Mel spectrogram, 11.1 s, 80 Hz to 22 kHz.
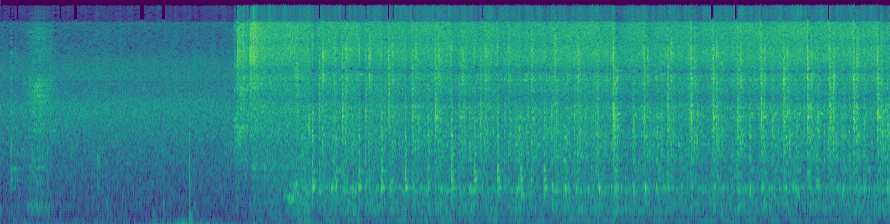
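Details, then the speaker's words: VEVOR 75 ft × 1/2 in auto-feed drain snake, cable being retracted from the drain: steady motor drone with quick irregular ticking as the cutter clicks around in the pipe near the opening; normal. "also just keep listening guys because you can hear when that when that cutter starts getting closer you can start to hear it clicking around in the drain and I can hear it now"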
